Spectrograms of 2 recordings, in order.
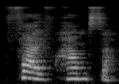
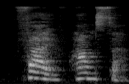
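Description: No difference in how they are said.

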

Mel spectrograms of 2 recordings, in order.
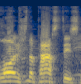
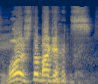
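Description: First: Hammed-up rallying shout, a bit louder; mock battle cry. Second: Slow, higher and louder battle shout; rally the troops over the bakery; mock war cry. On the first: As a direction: bellow it like a general sending troops. Joining mock war cry.

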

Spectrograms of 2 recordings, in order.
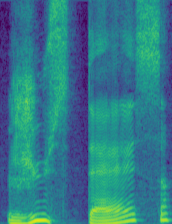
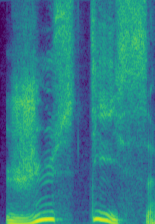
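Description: First: Justesse with an open "è" and a rising end; contrast pronunciation. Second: Justice with a closed "i" and a falling end; contrast pronunciation. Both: Shown as a demonstration. Teacher repeating the pair for students. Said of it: "La différence entre les deux".

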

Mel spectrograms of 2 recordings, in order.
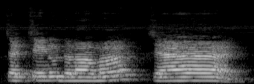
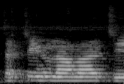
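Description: First: Final ਚੈ held with open ai sound; open AI vowel. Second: Final ਚੇ held with closed ay sound; closed E vowel. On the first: Teacher contrasting two vowel signs, ਚੈ with open ai. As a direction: end on a wide ai in ਚੈ. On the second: Teacher contrasting two vowel signs, ਚੇ with closed e. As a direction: end on narrow e in ਚੇ. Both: Shown as a demonstration. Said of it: "ਉਚਾਰਨ ਦੀ ਧੁਨੀ ਦੇ ਵਿੱਚ".

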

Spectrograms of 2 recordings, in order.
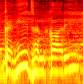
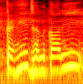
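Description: The two takes are said the same way.

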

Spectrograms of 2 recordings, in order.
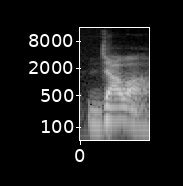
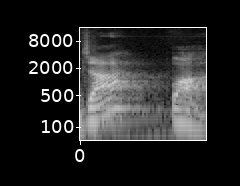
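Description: First: "যাওয়া" blended into one whole word; syllables joined. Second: "যা", pause, "ওয়া", each syllable separate. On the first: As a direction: say "যাওয়া" without a break between syllables. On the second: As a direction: sound out "যা" and "ওয়া" apart for learners. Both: Shown as a demonstration. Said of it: "এটা উচ্চারণ কি হবে".

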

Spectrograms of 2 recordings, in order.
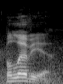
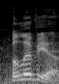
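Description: First: Said in the usual way. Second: Higher, pointed incredulous Bolivia; as if the word alone is an alarm; suspicious repeat. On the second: Acted. TSA agent echoes the passenger's answer, incredulous.

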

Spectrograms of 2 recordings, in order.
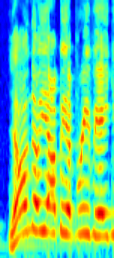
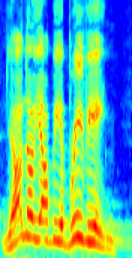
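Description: First: Raised pitch, quicker second take; preacher repeating y'all know y'all be abbreviating higher and faster. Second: Said in the usual way. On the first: Shown as a demonstration. To the congregation, a higher, quicker repeat of know.

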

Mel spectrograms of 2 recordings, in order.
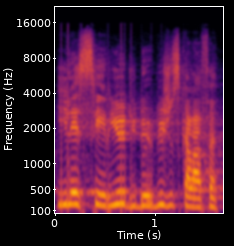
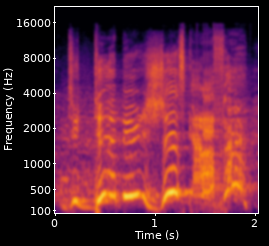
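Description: First: Said in the usual way. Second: DU DÉBUT JUSQU'À LA FIN stretched slow and high; mock-amazed echo. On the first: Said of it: "elle a dit". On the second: Real, not acted. Echoes her praise in mock amazement.

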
